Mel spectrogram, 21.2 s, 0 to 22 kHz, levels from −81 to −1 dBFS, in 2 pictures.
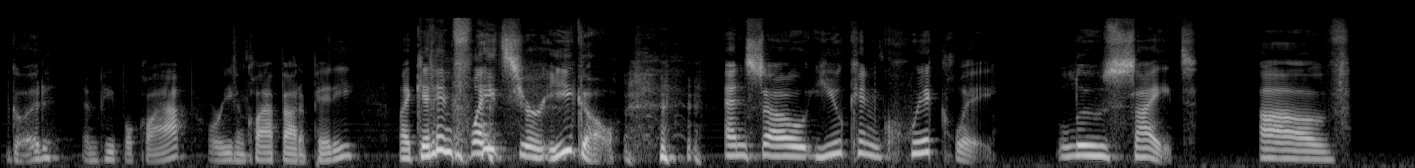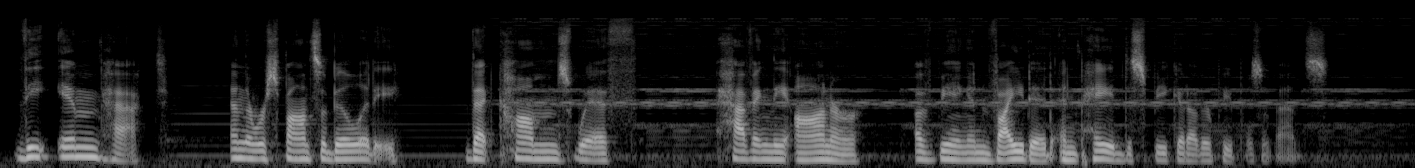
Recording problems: alarms or sirens; faint; throughout; 20 dB below the speech

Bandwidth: 14.5 kHz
